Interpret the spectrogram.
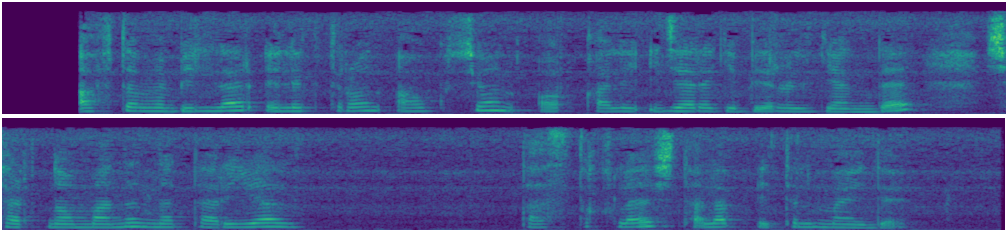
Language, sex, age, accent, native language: Uzbek, female, 19-29, Buxoro, Uzbek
